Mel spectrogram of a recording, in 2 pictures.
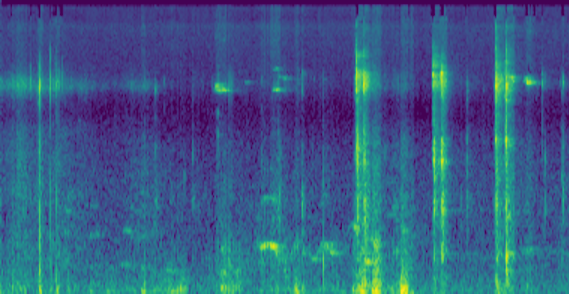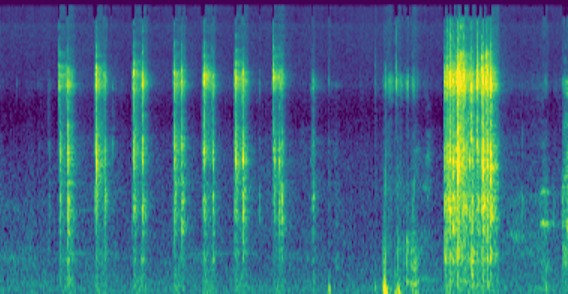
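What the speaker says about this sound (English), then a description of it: "Just type something interesting." Typing on a brand-new computer keyboard fresh from unboxing, close and fairly quiet: scattered key taps at first, then a fast, steady run of clicks and a louder burst near the end, with no voices.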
